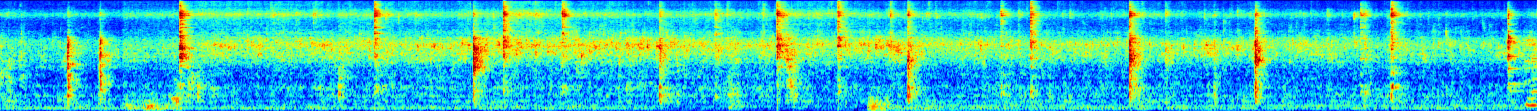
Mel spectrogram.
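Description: Food sizzling in an aluminium wok, with a metal spatula clinking and scraping against the pan at irregular intervals.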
